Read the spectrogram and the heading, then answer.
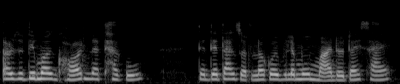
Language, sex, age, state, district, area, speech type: Assamese, female, 18-30, Assam, Biswanath, rural, spontaneous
